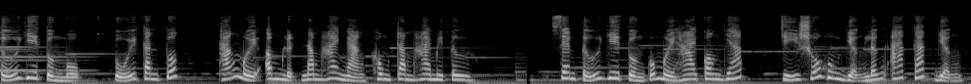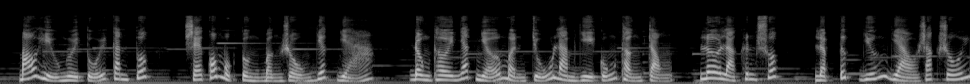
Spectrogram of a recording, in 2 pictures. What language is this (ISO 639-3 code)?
vie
